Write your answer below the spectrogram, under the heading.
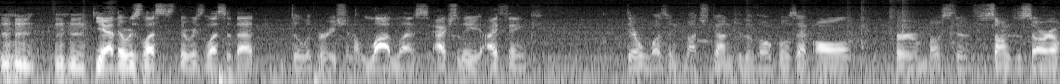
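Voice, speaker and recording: Fairly low-pitched male speech at a moderate pace, monotone and flat in intonation, over noticeable background noise. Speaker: metal band vocalist. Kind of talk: interview. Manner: halting.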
